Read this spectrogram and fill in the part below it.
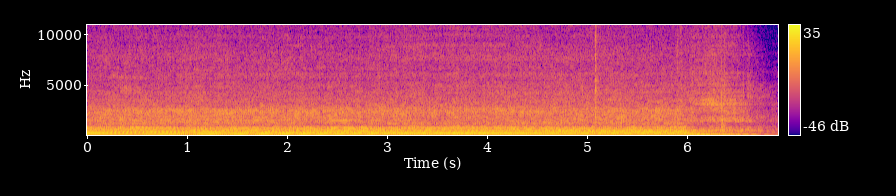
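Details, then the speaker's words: Kia demolition derby car, radiator not yet installed, just after the negative battery cable was hooked up: smooth, even engine note that revs cleanly, then winds down at shutoff; sounds healthy; normal running. "But honestly, this car's pretty good. It sounds healthy."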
